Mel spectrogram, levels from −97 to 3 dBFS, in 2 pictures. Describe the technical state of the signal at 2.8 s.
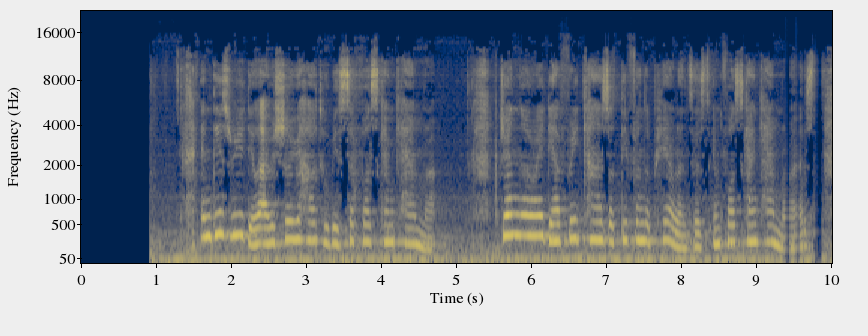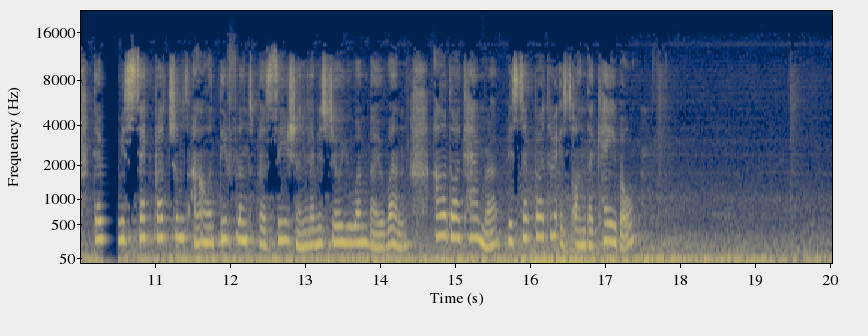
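The signal at 2.8 s is intact, with no fault audible at that moment.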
